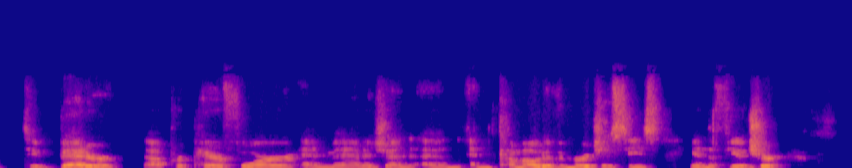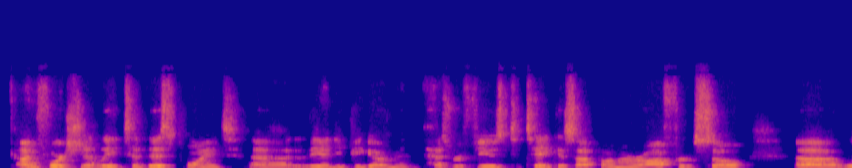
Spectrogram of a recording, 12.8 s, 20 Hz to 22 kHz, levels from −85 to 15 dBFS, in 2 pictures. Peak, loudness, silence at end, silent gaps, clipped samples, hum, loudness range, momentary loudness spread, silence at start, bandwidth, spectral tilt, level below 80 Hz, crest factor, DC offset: -6 dBFS; -24 LUFS; 0 s; 6.31-6.45 s; under 0.1%; none; 3 LU; 11 LU; 0.2 s; 12.5 kHz; -3.5 dB/octave; -72 dBFS; 18 dB; under 0.1%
